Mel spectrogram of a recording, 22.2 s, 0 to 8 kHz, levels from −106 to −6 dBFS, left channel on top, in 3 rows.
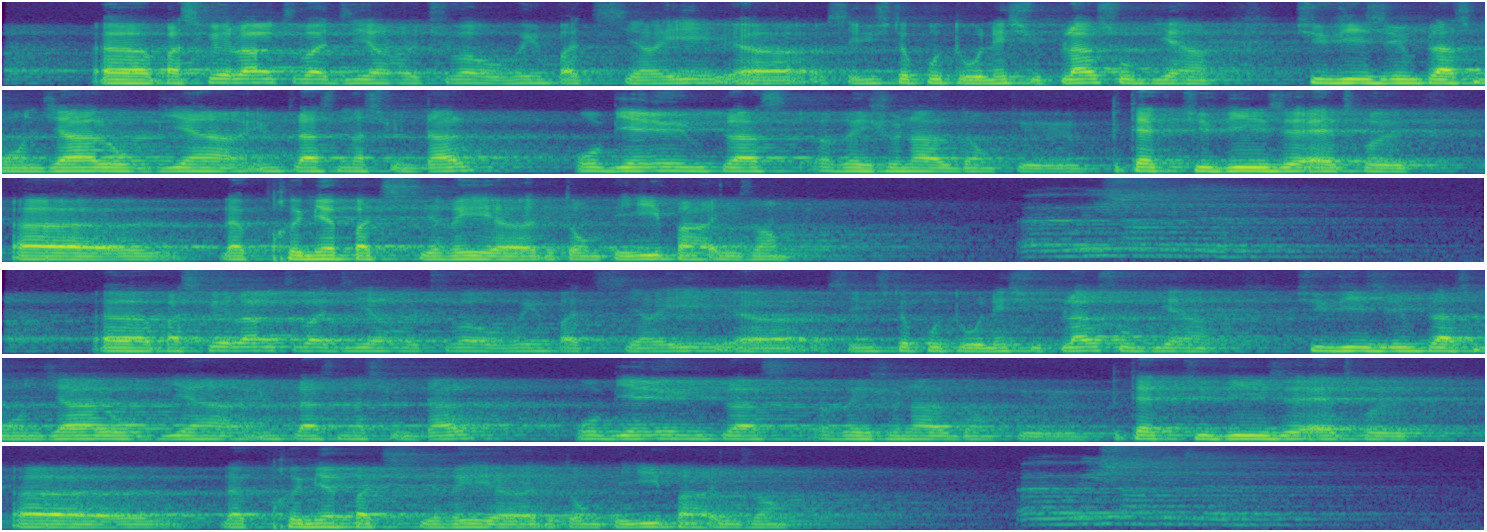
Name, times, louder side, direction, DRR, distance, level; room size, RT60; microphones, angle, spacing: voice 1, 0.5-6.1 6.5-9.8 10.3-14.5 14.9-18.8, left 3 dB, 30° left, 9 dB, 0.3 m, -26 dB
voice 2, 19.9-21.0, equal, 60° right, -5 dB, 3.5 m, -43 dB
14.0 x 7.3 x 5.9 m, 2.5 s
head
